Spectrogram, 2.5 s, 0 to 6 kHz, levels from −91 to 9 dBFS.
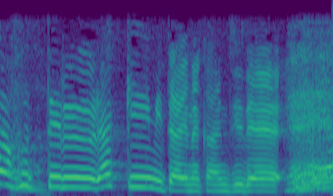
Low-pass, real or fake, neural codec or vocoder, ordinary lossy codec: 5.4 kHz; real; none; none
